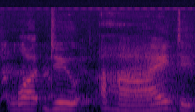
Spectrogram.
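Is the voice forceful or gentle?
gentle. The voice is soft and gentle. The speaker calls it right. "so gently"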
